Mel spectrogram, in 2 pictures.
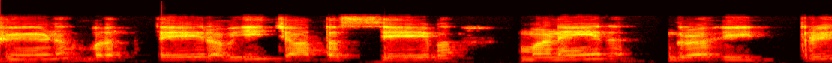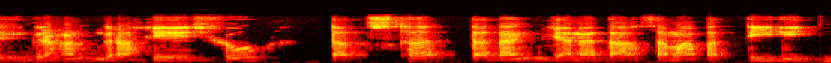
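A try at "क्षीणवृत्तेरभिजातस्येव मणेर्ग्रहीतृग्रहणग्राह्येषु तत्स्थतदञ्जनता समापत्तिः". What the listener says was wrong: बहुत ही सुंदर उच्चारण, बहुत बढ़िया। एक दो गलती हुई थी शुरू में, वो ठीक कर ली।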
